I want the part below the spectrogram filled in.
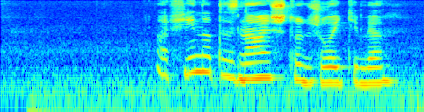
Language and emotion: Russian, sad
